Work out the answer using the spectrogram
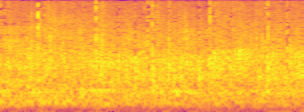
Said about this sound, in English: Now you can clap.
